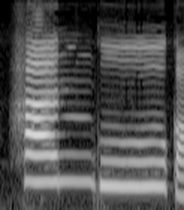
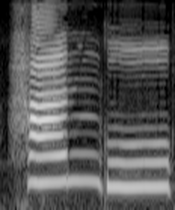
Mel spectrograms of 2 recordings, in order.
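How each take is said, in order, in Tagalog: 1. Pinagdudugtong ang mga pantig, at nagiging g ang k. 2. Pinagdudugtong ang mga pantig, at nagiging g ang k.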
